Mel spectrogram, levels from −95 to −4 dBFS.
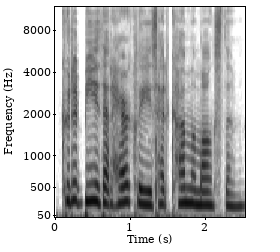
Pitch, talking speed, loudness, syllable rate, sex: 225 Hz, 210 wpm, -16 LUFS, 5.0 syllables/s, female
